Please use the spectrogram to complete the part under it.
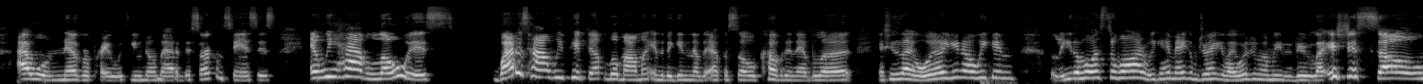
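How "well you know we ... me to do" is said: offhand, nonchalant, dismissive, tossed-off tone. Retelling what Lois said in the episode: imitating Lois, nonchalant. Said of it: "she's very nonchalant in her".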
